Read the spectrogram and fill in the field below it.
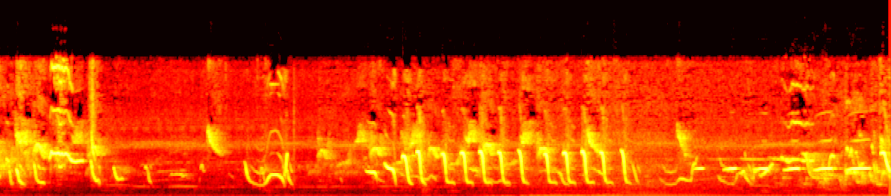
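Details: Wild mangrove whistler song for luring and tutoring: looping whistled notes, then a fast rattling series of steep up-down strokes, ending in clear level whistles, with a low background rumble.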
